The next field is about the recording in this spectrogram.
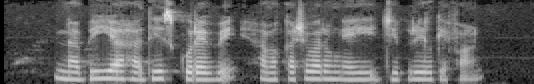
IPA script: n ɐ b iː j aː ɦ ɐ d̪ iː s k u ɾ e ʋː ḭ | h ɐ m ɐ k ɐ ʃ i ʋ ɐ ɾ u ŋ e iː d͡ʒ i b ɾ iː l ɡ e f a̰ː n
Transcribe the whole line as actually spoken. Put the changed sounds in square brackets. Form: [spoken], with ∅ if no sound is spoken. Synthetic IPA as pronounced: n ɐ b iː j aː ɦ ɐ d̪ iː s k u ɾ e ʋː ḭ | h ɐ m ɐ k ɐ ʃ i ʋ ɐ ɾ u ŋ e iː d͡ʒ i b ɾ iː l ɡ e f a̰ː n

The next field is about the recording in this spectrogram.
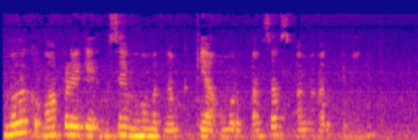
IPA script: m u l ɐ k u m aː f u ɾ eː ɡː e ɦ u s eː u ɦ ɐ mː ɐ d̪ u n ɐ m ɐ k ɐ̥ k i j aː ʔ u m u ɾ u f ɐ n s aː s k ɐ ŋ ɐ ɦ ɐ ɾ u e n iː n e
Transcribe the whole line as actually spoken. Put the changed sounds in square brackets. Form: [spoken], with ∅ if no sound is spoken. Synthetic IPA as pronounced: m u l ɐ k u m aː f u [ɭ] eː [ɡ] e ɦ u s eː u ɦ ɐ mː ɐ d̪ u n ɐ m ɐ k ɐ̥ k i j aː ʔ u m u ɾ u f ɐ n s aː s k ɐ ŋ ɐ ɦ ɐ ɾ u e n iː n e

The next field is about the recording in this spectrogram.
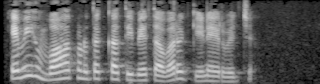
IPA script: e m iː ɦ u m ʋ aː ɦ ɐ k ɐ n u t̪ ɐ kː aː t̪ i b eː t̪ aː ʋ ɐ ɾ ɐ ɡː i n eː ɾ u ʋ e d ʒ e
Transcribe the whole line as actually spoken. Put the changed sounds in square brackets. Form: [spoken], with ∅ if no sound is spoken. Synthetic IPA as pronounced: e m iː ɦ u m ʋ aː ɦ ɐ k ɐ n u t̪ ɐ kː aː t̪ i b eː t̪ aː ʋ ɐ ɾ ɐ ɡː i n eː ɾ u ʋ e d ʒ e

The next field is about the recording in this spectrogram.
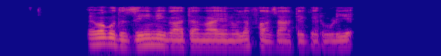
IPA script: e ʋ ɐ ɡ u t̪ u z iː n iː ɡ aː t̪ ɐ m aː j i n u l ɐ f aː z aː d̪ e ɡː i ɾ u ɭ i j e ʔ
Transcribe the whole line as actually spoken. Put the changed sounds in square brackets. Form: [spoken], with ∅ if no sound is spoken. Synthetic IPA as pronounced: e ʋ ɐ ɡ u t̪ u z iː n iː ɡ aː t̪ ɐ [ŋ] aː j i n u l ɐ f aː z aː [t̪] e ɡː [e] ɾ u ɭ i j e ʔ

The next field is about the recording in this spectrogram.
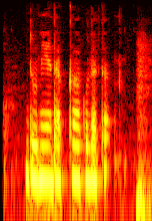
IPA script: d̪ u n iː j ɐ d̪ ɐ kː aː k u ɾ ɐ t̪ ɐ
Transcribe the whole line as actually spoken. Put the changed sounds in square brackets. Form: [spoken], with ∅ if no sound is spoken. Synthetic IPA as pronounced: d̪ u n [i] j ɐ d̪ ɐ kː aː k u [l] ɐ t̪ ɐ

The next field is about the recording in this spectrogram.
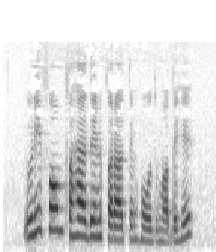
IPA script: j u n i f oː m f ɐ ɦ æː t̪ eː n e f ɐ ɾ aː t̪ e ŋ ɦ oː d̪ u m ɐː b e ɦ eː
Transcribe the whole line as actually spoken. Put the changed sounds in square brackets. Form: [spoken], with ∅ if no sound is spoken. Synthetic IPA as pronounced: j u n i f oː m f ɐ ɦ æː [d̪] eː n e f ɐ ɾ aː t̪ e ŋ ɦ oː d̪ u m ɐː b e ɦ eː

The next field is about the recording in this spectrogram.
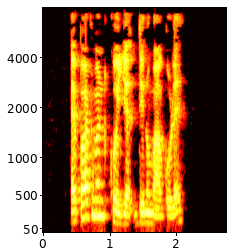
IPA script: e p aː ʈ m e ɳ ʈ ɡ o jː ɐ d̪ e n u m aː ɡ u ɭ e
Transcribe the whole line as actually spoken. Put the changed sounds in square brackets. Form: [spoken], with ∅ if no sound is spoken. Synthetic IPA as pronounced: e p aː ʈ m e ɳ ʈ [k] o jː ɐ d̪ [i] n u m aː ɡ u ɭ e

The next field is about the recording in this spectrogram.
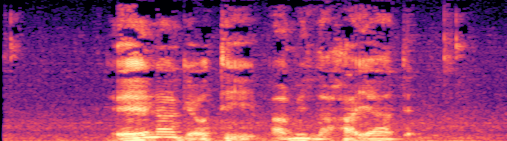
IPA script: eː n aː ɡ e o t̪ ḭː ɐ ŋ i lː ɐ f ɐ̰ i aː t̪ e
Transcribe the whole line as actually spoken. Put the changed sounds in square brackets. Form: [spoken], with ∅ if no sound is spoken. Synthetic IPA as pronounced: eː n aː ɡ e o t̪ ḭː ɐ [m] i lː ɐ [h] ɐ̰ [j] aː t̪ e

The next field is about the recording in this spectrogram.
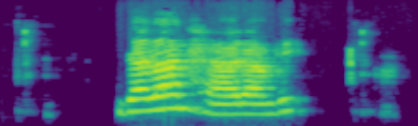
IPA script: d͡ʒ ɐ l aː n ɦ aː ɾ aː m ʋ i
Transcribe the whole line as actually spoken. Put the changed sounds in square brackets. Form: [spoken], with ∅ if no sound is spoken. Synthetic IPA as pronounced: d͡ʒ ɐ l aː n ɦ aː ɾ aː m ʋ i

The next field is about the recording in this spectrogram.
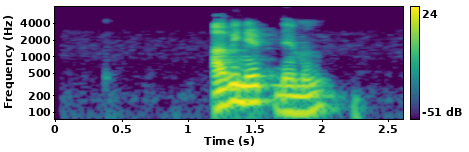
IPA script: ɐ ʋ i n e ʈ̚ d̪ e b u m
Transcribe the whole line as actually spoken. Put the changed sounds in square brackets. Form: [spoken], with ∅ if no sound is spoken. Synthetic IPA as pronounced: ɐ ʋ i n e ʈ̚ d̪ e [m] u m

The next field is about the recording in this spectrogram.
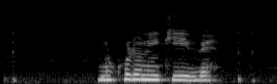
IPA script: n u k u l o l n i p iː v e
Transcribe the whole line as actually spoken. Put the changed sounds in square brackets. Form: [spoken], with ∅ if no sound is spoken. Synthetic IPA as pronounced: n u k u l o [∅] n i [k] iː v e

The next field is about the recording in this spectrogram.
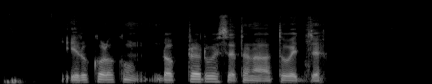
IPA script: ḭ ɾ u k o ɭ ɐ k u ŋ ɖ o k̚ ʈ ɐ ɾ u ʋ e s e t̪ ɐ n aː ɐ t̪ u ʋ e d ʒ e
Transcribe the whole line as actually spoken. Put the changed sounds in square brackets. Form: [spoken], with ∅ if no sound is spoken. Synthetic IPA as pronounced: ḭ ɾ u k o ɭ ɐ k u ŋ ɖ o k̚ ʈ ɐ ɾ u ʋ e s e t̪ ɐ n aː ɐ t̪ u ʋ e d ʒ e

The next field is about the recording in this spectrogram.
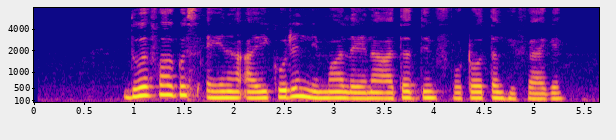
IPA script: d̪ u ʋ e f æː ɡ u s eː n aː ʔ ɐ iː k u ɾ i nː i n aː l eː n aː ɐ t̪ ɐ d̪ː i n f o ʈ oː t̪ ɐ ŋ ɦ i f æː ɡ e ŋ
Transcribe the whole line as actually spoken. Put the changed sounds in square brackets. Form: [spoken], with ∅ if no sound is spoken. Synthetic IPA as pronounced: d̪ u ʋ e f [aː] ɡ [o] s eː n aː ʔ ɐ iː k u ɾ i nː i [m] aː l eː n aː ɐ t̪ ɐ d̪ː i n f o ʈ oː t̪ ɐ ŋ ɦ i f æː ɡ e ŋ

